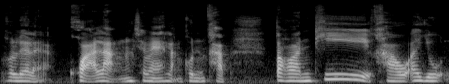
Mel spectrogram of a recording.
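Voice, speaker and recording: In a relaxed storytelling chat, a mother passes on parenting advice through her own stories. Her voice is low and a bit bright at a moderate pace, her style blunt and colloquial, and she acts out the voices she quotes.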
